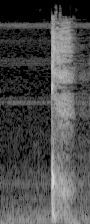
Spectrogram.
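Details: A baby boy coughing: one short, sharp cough over a faint background hum.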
